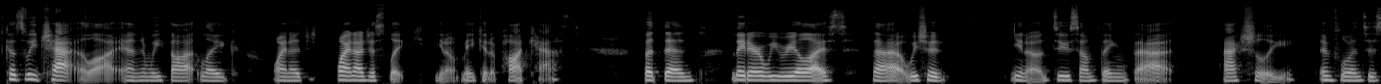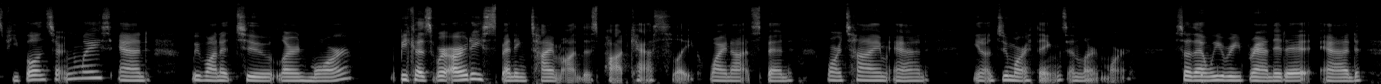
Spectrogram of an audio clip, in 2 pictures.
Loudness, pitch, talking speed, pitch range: -28 LUFS, 185 Hz, 165 wpm, 175-205 Hz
